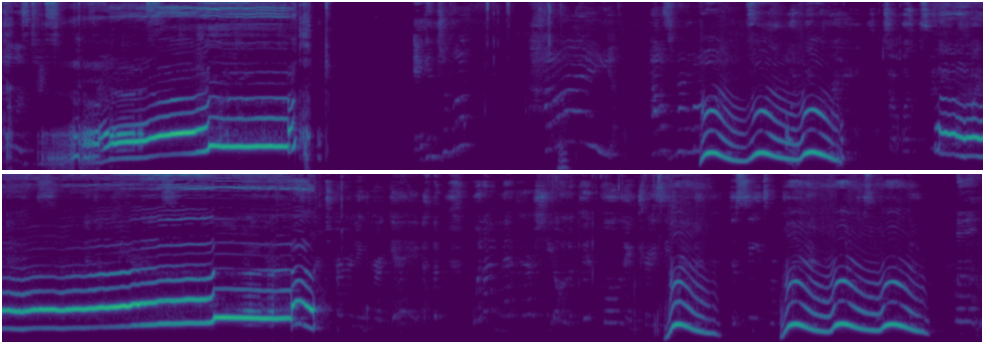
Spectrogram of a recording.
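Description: A Basenji yodels in long rising, drawn-out tones broken by quick wavering, bouncing notes.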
